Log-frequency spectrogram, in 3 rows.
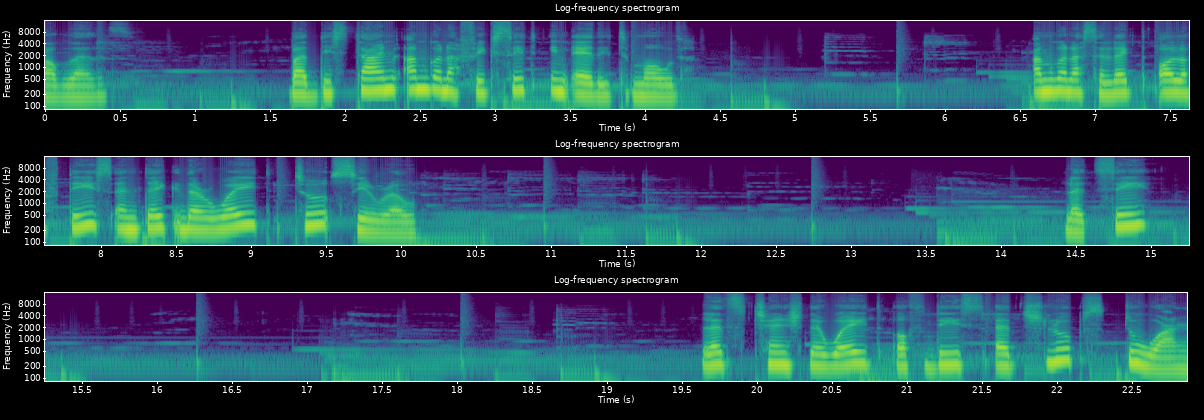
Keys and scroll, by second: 14.0 Tab, 14.6 space, 18.4 space, 18.6 Tab, 21.3 1, 21.4 Return, 22.5 space.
